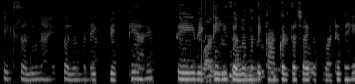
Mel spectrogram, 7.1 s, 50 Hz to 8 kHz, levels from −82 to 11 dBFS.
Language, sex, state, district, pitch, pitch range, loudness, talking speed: Marathi, female, Maharashtra, Chandrapur, 215 Hz, 210-225 Hz, -35 LUFS, 150 wpm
